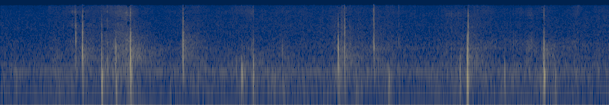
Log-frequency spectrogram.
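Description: Long nails tap and scratch the plastic bead pouch of a panda gel bead eye mask made of plastic and gel beads. The result is a scattered series of short, sharp, bright clicks with a little rattle, each dying away almost instantly over a quiet background.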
